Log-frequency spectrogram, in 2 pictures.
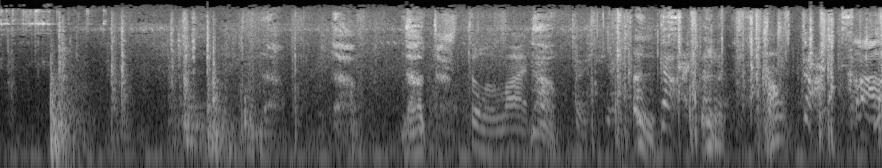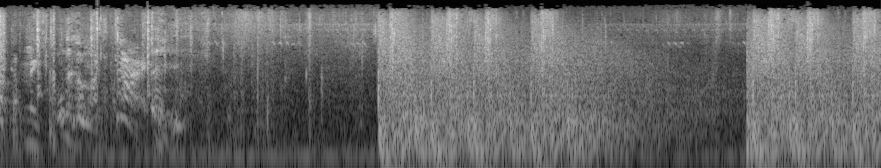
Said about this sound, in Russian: Выстрелы уже излишние, Джимми просто не может отказать себе в этом удовольствии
